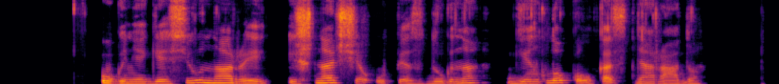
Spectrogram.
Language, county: Lithuanian, Šiauliai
